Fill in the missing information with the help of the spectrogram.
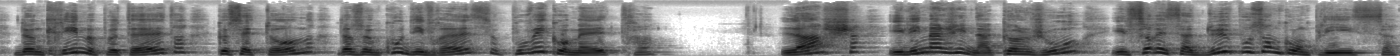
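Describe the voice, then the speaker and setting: A man narrating a classic novel as an audiobook, in a measured and expressive way. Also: high voice, breathy edge. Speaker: audiobook reader.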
